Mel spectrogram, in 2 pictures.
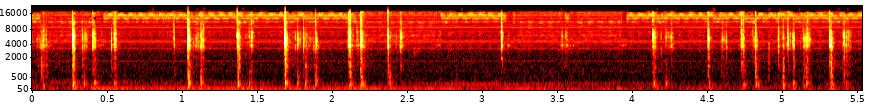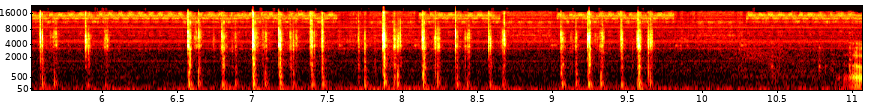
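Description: Rapid clicking of a computer keyboard as a title is typed, close and steady with brief pauses, keystrokes pattering over a faint room hum with no talking.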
